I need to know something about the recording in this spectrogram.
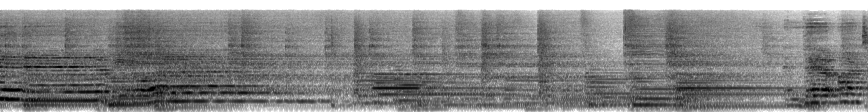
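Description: Live jazz quartet: a woman singing held, wavering notes over piano, double bass and drums, growing softer near the end.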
